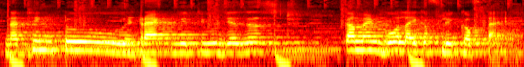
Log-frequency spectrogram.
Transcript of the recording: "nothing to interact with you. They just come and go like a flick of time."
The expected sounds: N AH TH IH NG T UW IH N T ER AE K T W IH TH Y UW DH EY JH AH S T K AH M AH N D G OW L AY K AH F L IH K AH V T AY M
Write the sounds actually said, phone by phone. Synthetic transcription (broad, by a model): N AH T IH NG T UW IH N T ER AE K T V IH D Y UW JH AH JH AH S T K AH M AH N D G OW L AY K AH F L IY K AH P T AY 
